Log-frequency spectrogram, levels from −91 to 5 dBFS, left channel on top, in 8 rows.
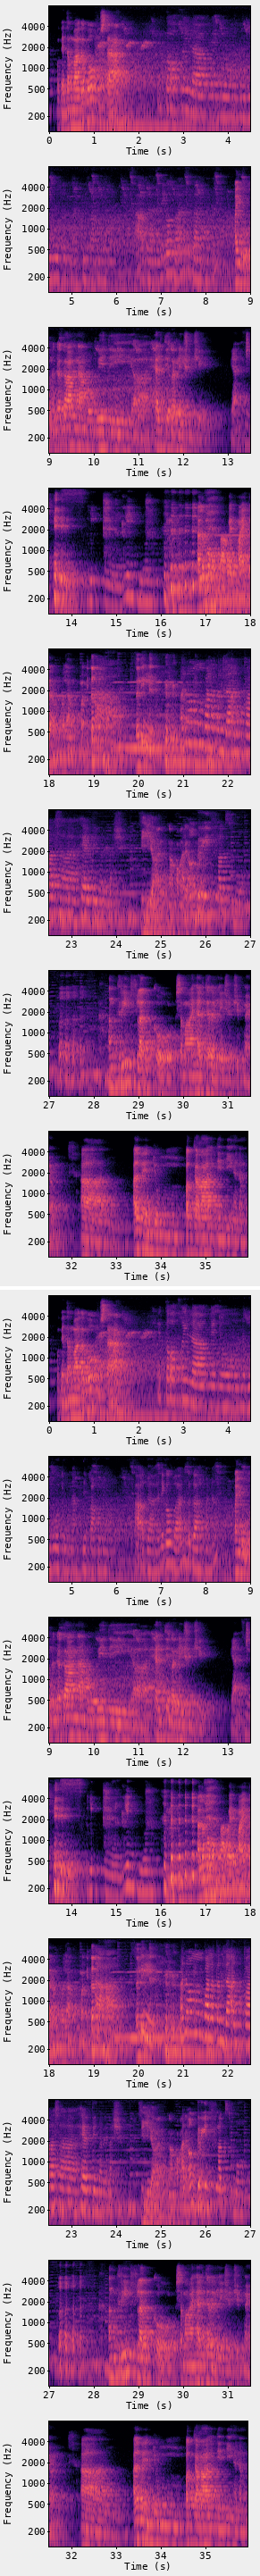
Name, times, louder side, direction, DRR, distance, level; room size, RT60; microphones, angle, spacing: voice 1, 0.2-1.6 8.6-12.4 13.1-13.2 13.6-13.8 14.7-15.2 15.7-15.8 16.1-16.6 16.8-19.3 19.9-20.3 20.6-20.8 24.5-26.0 28.1-32.7 33.4-35.9, equal, ahead, -3 dB, 1.6 m, -29 dB
sound 1, 1.0-11.9, left 1 dB, 55° left, 2.1 m, -42 dB
voice 2, 2.4-5.9 6.2-8.3 13.3-13.7 14.3-14.5 14.7-17.3 19.0-19.6 19.9-20.6 20.9-24.9 25.5-26.9 27.2-27.6 32.7-33.3, right 3 dB, 80° right, 3 dB, 0.7 m, -33 dB
sound 2, 16.9-28.9, left 1 dB, 15° right, 1.1 m, -38 dB
7.5 x 6.5 x 6.9 m, 1.3 s
head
